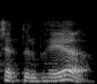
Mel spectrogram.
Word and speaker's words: चतुर्भ्य: एकादिनी भाज्यानि युगपदे कस्मिन्ना चतुर्भय। अब आप लोग सब बोलेंगे साथ में, एकादिनी भाज्यानि युगपदे कस्मिन्ना चतुर्भ्य। ये जो र ऊपर में लगा हुआ रहता है ना, उसको आप लोग पहले प्रोनाउंस करोगे, ठीक है?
